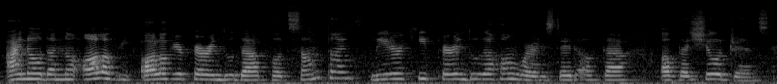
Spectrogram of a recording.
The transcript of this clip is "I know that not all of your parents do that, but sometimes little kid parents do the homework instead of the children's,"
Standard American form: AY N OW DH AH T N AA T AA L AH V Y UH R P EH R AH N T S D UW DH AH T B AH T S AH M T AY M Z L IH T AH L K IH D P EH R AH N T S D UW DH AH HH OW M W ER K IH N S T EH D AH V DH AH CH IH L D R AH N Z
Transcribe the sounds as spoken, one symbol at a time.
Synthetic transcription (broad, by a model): AY N OW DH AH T N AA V AA L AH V Y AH R P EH R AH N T D UW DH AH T B AH T S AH M T AY M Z L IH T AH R K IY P P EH R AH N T D UW DH AH HH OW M W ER IH N S T EH D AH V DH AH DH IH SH D R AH N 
